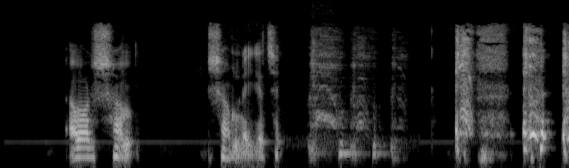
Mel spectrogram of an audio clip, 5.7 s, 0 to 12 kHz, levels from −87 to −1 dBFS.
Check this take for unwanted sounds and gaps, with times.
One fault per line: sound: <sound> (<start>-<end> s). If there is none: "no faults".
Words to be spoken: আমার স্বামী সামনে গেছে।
sound: cough (3.1-4.1 s)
